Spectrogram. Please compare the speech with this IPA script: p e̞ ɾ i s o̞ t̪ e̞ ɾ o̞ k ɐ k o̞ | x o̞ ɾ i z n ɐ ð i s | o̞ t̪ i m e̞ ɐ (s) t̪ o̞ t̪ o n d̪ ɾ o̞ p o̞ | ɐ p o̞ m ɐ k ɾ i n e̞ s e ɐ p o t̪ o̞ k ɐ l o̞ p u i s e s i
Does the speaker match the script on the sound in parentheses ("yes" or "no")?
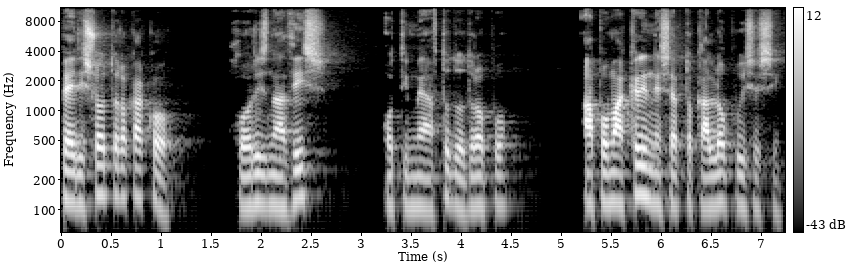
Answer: no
